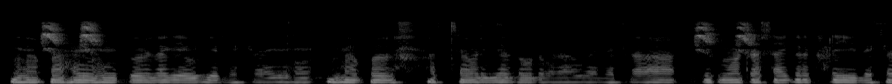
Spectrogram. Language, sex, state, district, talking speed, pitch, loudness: Hindi, male, Chhattisgarh, Korba, 170 wpm, 100 Hz, -41 LUFS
